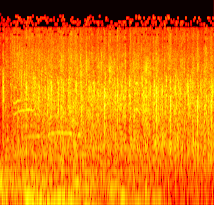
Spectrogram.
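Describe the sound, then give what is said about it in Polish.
Applause from an audience in a meeting tent at a festival in Szklarska Poręba: steady, fairly loud clapping from a crowd that lasts throughout without fading. “licząc na wielkie, gromkie brawa z namiotu spotkań, bo to pewnie nie była łatwa podróż.”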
